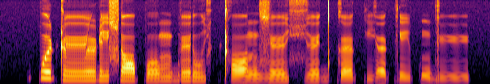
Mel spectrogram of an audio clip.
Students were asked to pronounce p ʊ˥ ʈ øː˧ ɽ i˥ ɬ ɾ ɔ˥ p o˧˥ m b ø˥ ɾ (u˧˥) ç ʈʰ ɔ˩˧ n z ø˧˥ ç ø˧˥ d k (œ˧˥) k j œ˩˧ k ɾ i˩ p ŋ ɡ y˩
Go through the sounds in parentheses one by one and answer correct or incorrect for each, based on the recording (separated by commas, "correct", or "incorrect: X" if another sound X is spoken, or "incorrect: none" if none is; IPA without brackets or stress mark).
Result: correct, incorrect: œ˩˧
